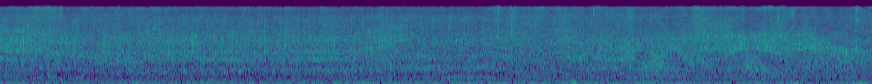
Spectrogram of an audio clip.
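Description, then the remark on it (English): Moving water laps and churns in a steady, continuous wash, with a low rumble underneath and small splashes rising now and then. It stays even throughout, with no voices. “I just get caught, like, staring at this water. Just like an aquarium, kinda.”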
